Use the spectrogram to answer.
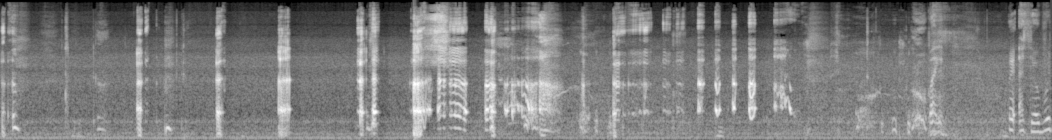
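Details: A long run of repeated burps, some short and some drawn out, with laughter and talking nearby. Ordinary belching.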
